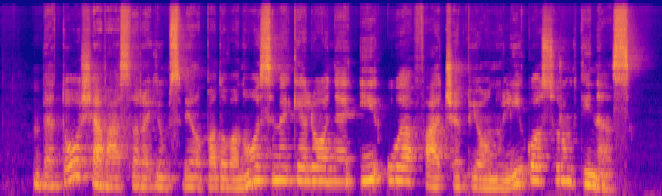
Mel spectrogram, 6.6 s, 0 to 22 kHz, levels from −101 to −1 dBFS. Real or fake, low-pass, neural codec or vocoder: fake; 19.8 kHz; vocoder, 44.1 kHz, 128 mel bands every 256 samples, BigVGAN v2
